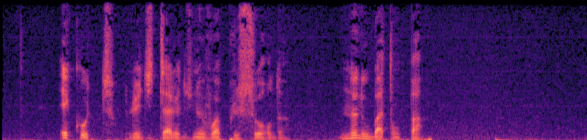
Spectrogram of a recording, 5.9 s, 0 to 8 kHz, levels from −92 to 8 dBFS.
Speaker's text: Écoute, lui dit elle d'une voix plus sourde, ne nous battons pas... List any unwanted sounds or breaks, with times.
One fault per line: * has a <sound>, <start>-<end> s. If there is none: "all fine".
all fine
